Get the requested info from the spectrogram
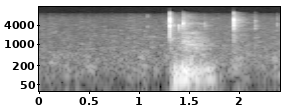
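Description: Two sharp clicks from a computer keyboard or mouse, about two-thirds of a second apart, the first followed by a brief low thud.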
